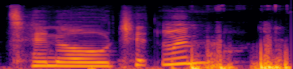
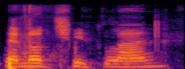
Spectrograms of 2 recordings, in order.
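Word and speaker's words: Tenochtitlan: Uh, Tenno Chitlin. Chitlin. Tennochitan. Yeah, Tino Chitlin.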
